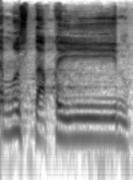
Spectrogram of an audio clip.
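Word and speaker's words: مستقيم: Sudah kita baca mustaqim qof bukan bacanya gof.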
